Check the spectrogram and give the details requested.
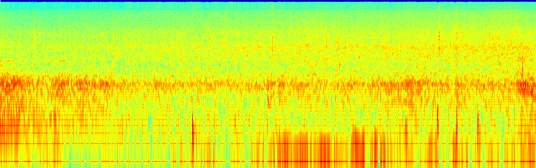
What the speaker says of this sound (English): Kind of have to wait the storm out though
